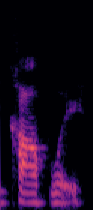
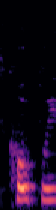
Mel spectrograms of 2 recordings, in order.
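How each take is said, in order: First: "Copley" said as COP-lee, with an open "ah"; local pronunciation. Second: "Copley" said as COPE-lee, with a long O; out-of-towner mispronunciation. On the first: Shown as a demonstration. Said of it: "it's supposed to be Copley". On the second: Retold or imitated. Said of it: "you know that they're from out of town".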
